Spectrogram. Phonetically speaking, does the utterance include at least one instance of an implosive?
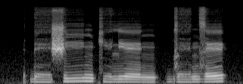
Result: yes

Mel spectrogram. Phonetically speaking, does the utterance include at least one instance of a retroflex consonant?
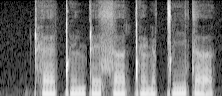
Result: yes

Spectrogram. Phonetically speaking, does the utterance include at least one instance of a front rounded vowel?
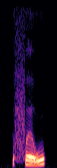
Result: no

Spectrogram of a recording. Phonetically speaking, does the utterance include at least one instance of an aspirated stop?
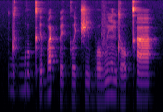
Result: yes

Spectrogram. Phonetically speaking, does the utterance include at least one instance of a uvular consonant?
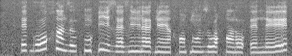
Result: yes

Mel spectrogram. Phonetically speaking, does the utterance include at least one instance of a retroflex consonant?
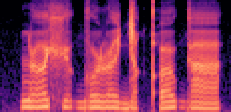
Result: yes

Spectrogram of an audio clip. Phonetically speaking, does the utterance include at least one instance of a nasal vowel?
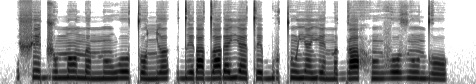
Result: yes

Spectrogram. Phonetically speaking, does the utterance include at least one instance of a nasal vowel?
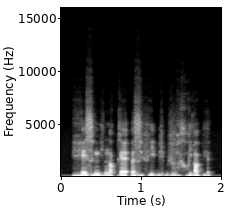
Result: no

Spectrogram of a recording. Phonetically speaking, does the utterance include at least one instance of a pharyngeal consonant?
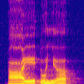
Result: yes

